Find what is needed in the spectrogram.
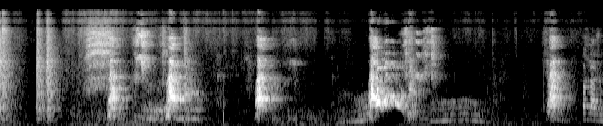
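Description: A dog barking repeatedly, single sharp barks a second or two apart, one with a drawn-out whining tail.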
